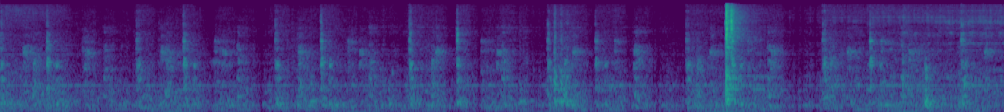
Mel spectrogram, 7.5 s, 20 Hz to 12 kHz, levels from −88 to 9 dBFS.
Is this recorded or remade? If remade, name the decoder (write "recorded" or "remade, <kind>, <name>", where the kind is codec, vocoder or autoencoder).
recorded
